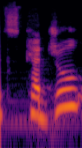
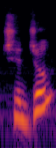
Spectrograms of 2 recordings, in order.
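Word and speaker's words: schedule: كلمه سكادجول او كاجوال لها كذا نطق، وفي كمان شيدجول، فبغض النظر عن النطق بتاعها it's not an accent like or pronunciation session، دي مش حصه نطق.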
